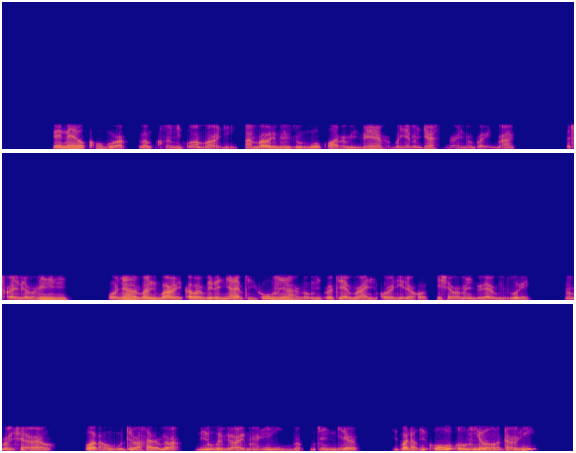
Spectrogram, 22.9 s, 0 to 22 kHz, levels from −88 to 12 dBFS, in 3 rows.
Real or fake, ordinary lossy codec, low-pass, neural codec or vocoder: fake; Opus, 32 kbps; 3.6 kHz; autoencoder, 44.1 kHz, a latent of 192 numbers a frame, MeloTTS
